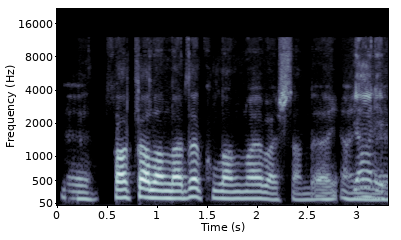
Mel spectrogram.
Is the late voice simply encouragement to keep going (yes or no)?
no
